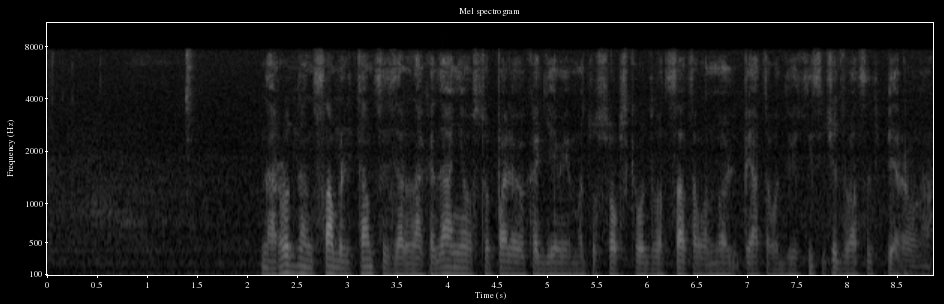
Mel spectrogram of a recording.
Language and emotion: Russian, neutral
